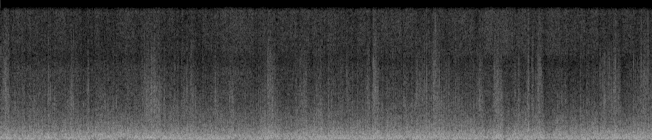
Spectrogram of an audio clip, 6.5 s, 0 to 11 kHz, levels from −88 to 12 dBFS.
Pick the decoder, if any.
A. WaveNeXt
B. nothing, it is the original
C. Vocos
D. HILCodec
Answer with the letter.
B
